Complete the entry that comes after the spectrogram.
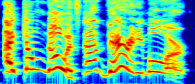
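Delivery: loud, high, drawn-out wail; crying hard. Retold or imitated. Kid to sister searching for vanished house, crying hard. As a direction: wail it out in acted tears. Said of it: "I started crying really hard".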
